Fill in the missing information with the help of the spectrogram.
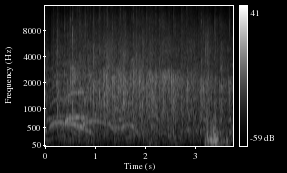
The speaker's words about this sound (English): Now clap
